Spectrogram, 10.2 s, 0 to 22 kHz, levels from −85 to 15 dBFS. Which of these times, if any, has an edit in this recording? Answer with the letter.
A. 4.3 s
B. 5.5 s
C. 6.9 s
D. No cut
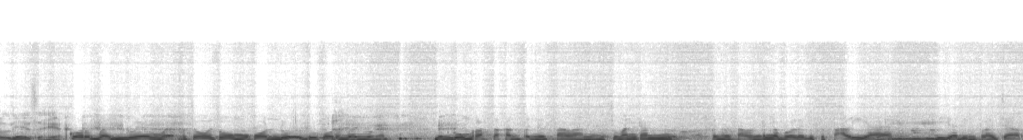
D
